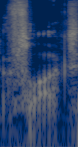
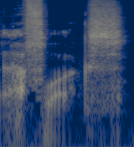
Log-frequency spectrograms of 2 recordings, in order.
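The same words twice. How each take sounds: First: The name is said as one syllable, flux. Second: The letter F is said, then lux. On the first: This is how other people say it. The speaker calls it wrong. "you all call it flux. Uh, but it's not flux" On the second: This is how the speaker says it. The speaker calls it right. "it's F-Lux"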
